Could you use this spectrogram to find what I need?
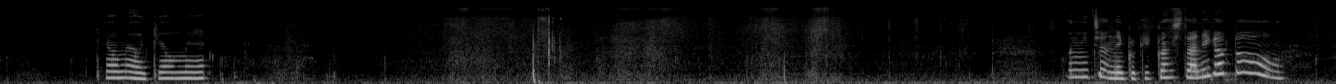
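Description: A young woman speaks close up in a high, animated voice.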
